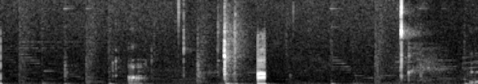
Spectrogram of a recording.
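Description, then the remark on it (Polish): Computer keyboard keys pressed to type shortcut combinations such as Ctrl-C, Ctrl-V and Ctrl-A, in an irregular series of sharp clicks and taps, with a couple of louder strikes standing out, and no one speaking. “Ale w praktyce w tekście udało mi się y, wykonać kombinację Ctrl-C, Ctrl-V i Ctrl-A, więc to działa.”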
